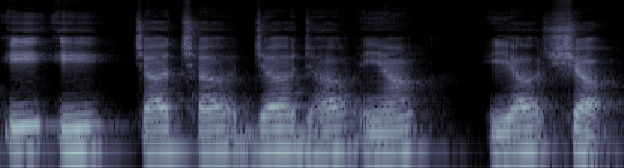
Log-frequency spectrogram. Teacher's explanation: ई, च, छ, ज, झ, य, श, ये सभी हमारे तालु के होते हैं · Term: तालव्य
